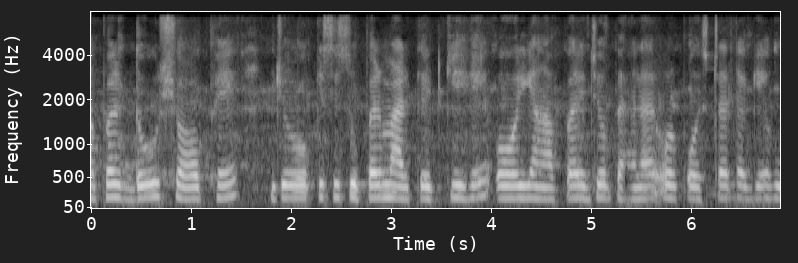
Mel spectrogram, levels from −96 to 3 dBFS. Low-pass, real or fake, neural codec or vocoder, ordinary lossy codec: 7.2 kHz; fake; codec, 16 kHz, 6 kbps, DAC; none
